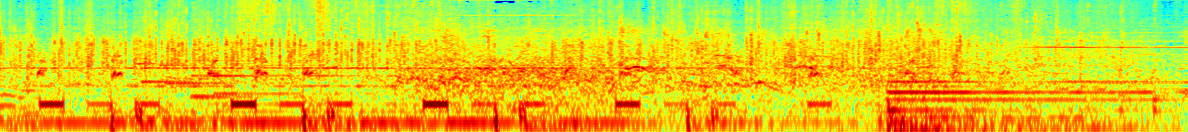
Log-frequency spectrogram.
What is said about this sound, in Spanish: Pero realmente la gente no entiende muy bien, porque en el momento que se comenzó a retirar los objetos, a la gente que se había congregado para verlo empezó a aplaudir y se iban a aplaudir.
